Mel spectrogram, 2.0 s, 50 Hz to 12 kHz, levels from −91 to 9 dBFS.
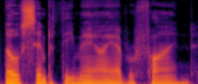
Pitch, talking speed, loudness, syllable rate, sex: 100 Hz, 180 wpm, -21 LUFS, 4.8 syllables/s, male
